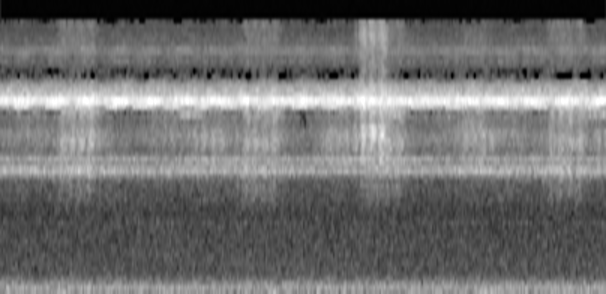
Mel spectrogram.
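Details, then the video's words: Crickets trilling steadily at high pitch, with louder chirp bursts recurring roughly every one to two seconds over a low background rumble. "Cricket Sounds"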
